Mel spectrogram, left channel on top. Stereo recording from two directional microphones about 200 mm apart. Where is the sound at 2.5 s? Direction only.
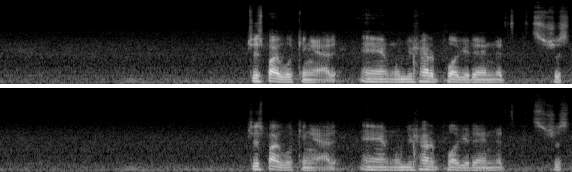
35° left (ahead or behind).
